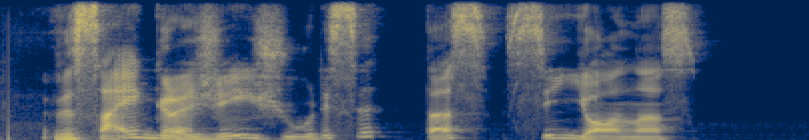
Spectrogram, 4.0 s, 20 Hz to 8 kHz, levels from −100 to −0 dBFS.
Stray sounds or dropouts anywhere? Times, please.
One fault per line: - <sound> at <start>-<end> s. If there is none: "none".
none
